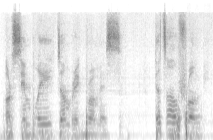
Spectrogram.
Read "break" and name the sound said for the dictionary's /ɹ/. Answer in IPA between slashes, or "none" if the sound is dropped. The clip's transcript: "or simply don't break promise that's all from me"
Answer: /ɹ/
